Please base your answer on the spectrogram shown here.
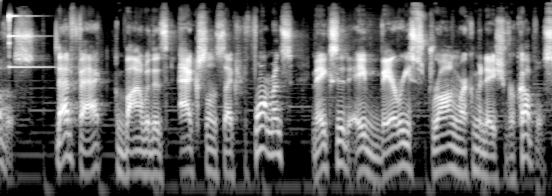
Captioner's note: ding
